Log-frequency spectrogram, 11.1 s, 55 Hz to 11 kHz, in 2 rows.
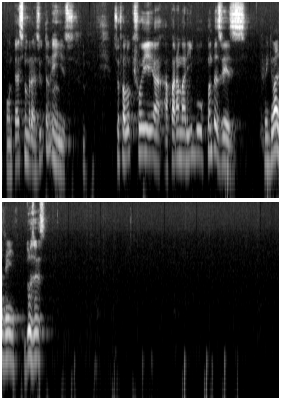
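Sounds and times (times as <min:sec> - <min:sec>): faint room hiss: 0:00.0 - 0:11.0
soft dull thuds: 0:06.8 - 0:10.4.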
